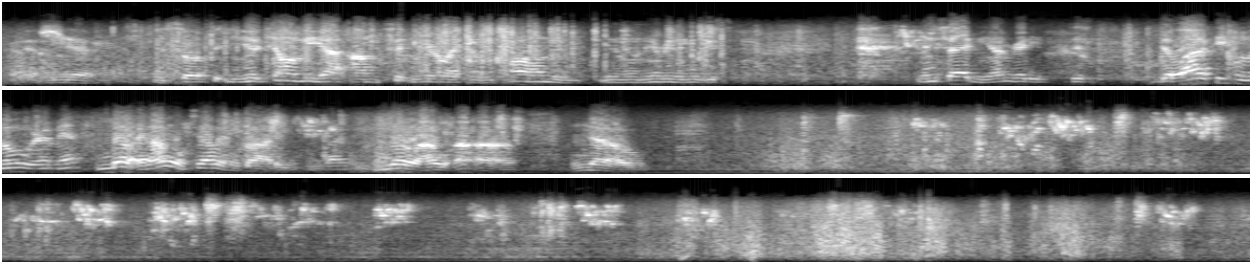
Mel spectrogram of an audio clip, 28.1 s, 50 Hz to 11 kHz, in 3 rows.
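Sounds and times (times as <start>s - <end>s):
speech: 0.5s - 5.6s, 6.4s - 14.3s
pet birds squawking and screeching: 3.4s - 9.5s, 10.4s - 28.0s
pet bird chirps: 15.6s - 25.7s, 27.1s - 27.8s.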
